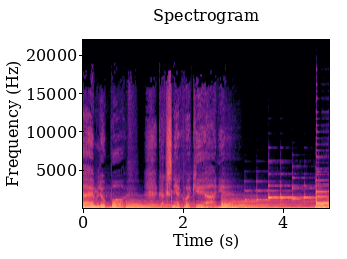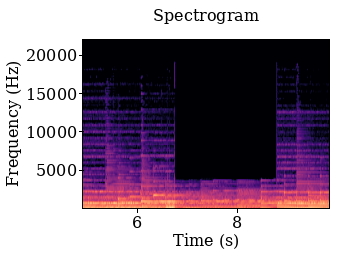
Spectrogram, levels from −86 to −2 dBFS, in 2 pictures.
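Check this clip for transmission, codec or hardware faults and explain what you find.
One fault, from 6.76 to 8.8 s: the input likely switched to a poorer device that passes nothing above 3.8 kHz. The sound turns dull and boxy, drops about 10 dB, and picks up faint new background noise, with no gap at the switch.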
